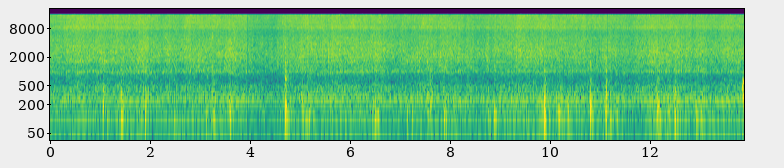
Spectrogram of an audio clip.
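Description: Chopped cabbage and bell pepper sizzling in oil in a stainless steel Instant Pot inner pot, stirred with a silicone spatula that knocks and scrapes against the pot now and then.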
